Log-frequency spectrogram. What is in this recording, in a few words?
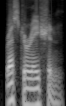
"restoration", American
